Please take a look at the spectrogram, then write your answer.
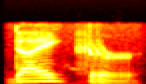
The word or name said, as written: duiker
